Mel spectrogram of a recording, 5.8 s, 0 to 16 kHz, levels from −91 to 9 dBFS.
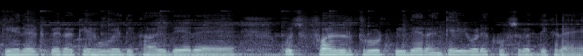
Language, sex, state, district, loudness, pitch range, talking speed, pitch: Hindi, male, Uttar Pradesh, Ghazipur, -24 LUFS, 110-125 Hz, 195 wpm, 115 Hz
